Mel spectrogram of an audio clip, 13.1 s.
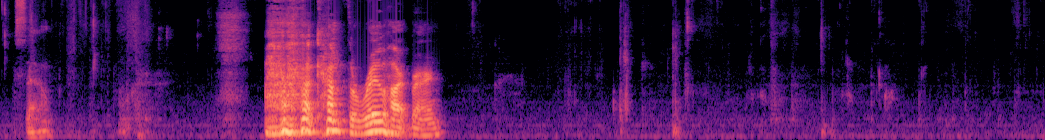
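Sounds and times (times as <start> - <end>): chewing with crunches: 0.0 - 2.7, 5.7 - 13.0.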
